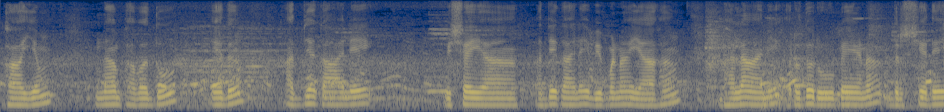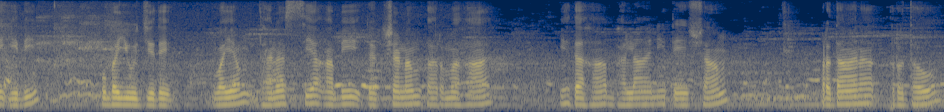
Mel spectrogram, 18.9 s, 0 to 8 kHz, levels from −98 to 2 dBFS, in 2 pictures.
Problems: background sounds at intervals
